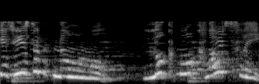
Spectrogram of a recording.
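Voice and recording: A squeaky, female-sounding cartoonish character voice at an extremely high pitch, with very wide pitch swings and a fairly slow pace.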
